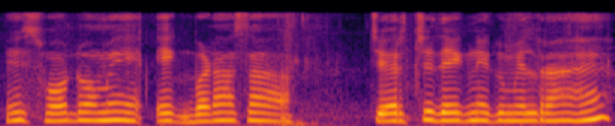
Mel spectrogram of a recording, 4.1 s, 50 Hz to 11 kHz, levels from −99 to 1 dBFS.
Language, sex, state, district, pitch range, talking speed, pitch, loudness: Hindi, male, Maharashtra, Sindhudurg, 195-205 Hz, 160 wpm, 200 Hz, -23 LUFS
